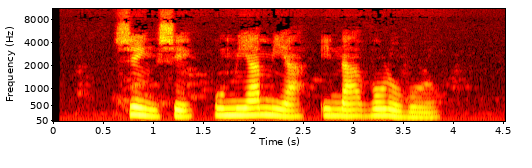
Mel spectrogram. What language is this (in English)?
Rukai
